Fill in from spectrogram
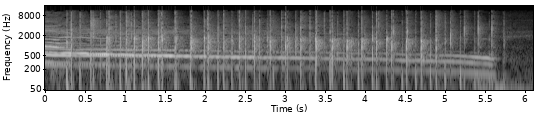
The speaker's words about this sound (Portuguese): Palmas pra ela, galera!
